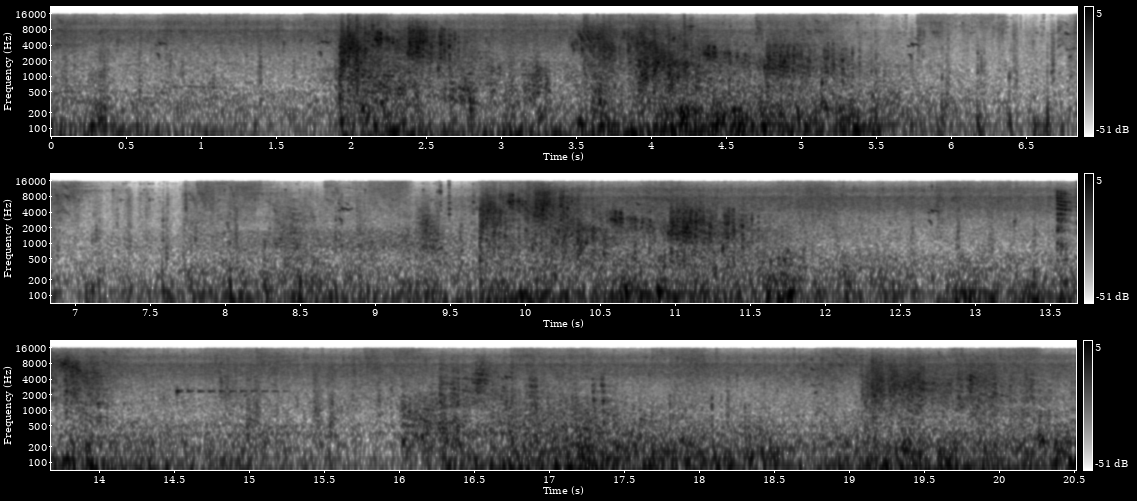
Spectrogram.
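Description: Quick footsteps patter over grass.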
